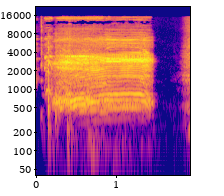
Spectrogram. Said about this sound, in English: Oh, because her buzzer's the cow. The cow buzzer, like, yeah.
